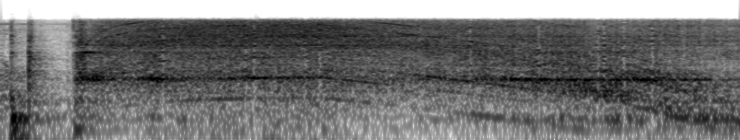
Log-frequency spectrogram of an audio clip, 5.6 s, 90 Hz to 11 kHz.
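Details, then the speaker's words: Skilsaw SPT77WML worm-drive circular saw from a pile of broken saws, plugged into a GFI-protected outlet: smooth, steady high-pitched motor whir holding even speed after spin-up, no grinding, rattle or surging. Runs perfectly. "That one sounds perfect. That one is Wildwood certified."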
